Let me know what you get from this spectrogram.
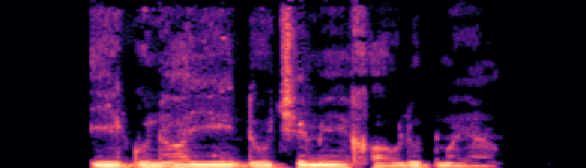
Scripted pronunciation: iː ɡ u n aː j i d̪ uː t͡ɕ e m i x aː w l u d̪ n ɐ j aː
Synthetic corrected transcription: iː ɡ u n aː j i d̪ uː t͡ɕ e m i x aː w l u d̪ m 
